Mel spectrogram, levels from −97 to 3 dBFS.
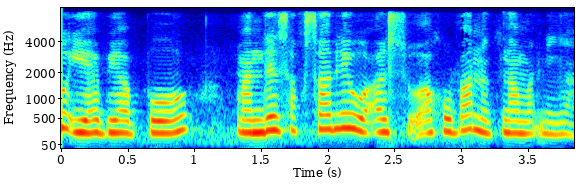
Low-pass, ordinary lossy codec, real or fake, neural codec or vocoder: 7.2 kHz; AAC, 48 kbps; fake; codec, 16 kHz in and 24 kHz out, 1 kbps, XY-Tokenizer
